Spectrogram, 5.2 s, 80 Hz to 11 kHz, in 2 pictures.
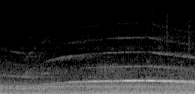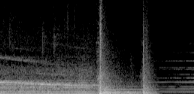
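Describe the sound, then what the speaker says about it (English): An ambulance siren wails in The Amazing Spider-Man 2 game, one long rising and falling tone sustained for about four seconds, then two sharp bursts before it cuts off abruptly. "That's the ambulance I called."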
